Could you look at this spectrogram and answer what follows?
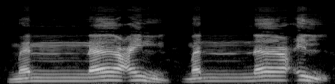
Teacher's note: huruf nun yang ada sabdu hukumnya ialah wajibul ghunnah, wajib dengung.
